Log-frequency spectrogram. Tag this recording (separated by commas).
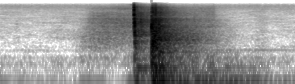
Domestic sounds, Slam, Wood, Door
